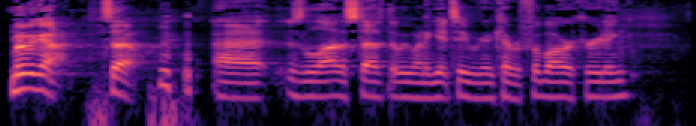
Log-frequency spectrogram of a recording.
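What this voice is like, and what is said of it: Sick, sore-throated voice. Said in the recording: “I don't know if you can tell by my voice, I'm a little under the weather today... Throat's hurting a little bit.”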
